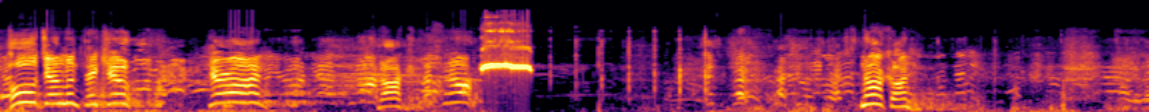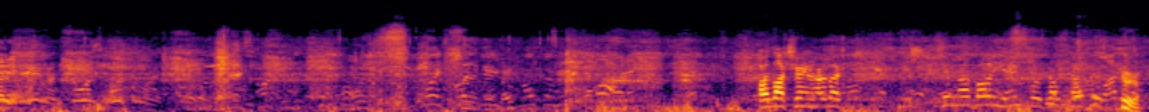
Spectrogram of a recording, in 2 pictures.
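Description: Young men shout loudly to each other outdoors.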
